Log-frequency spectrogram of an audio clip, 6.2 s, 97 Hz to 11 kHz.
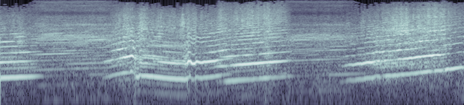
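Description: Mercedes Formula One car's 2.4-litre V8 engine at high revs, its pitch climbing and dropping sharply twice as it shifts up through the gears while the car passes at speed.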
